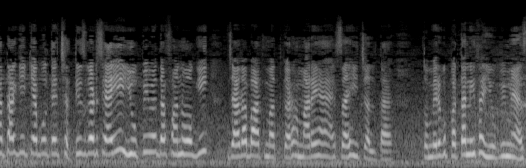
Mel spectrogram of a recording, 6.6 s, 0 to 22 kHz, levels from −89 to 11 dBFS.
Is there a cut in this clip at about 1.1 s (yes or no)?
no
